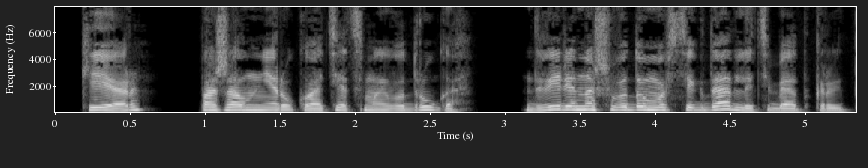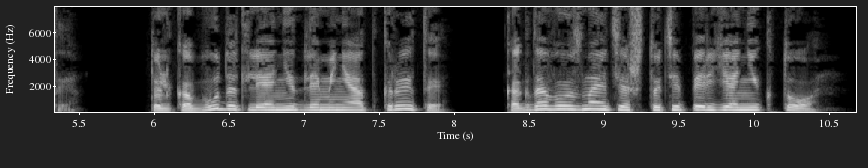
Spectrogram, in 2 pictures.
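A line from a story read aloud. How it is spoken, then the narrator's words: Strained scoff. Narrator (Russian): Хмыкнул, едва держа лицо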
